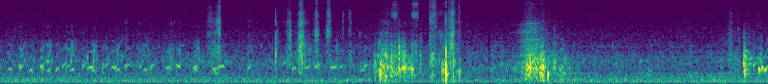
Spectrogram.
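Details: Two-week-old baby guinea pigs kept as pets, giving a soft, rapid, steady chatter of short tonal notes that runs throughout, with a few sharper clicks and rustles from about four seconds on.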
